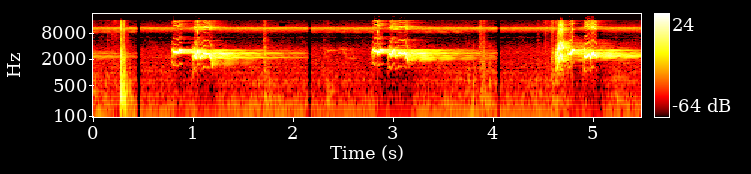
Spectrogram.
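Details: Lively, loud sooty-headed bulbul (kutilang) song used to call a rival: a sharp click, then three brief warbled phrases of bright, slurred whistles about every two seconds, each fading into an echoing tail over a faint constant high hiss.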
